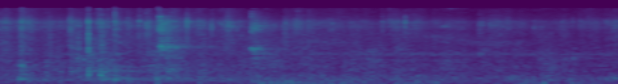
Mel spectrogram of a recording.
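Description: A horse's hooves thud on soft ground close by.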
